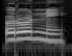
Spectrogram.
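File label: "uirun" ergative, Archi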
